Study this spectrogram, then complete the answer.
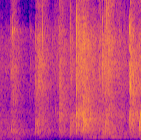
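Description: Guests at a wedding ceremony break into applause, uneven bursts of clapping building over a second or so.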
